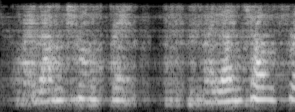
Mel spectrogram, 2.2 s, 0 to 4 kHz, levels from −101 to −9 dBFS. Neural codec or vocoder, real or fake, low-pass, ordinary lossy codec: vocoder, 22.05 kHz, 80 mel bands, HiFi-GAN; fake; 3.6 kHz; none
